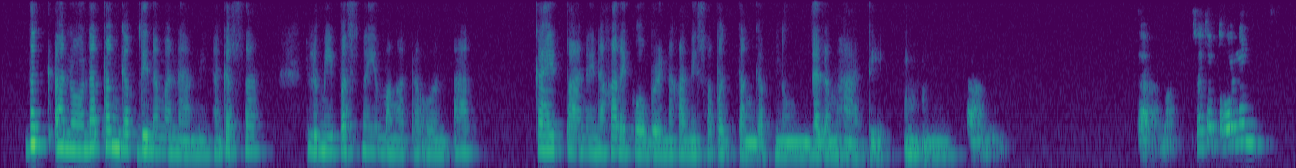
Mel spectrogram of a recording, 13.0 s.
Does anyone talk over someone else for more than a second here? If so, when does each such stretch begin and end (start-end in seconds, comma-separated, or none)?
none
